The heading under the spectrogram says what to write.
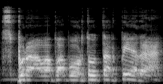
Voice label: voice message torpedo right, crew ships russian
